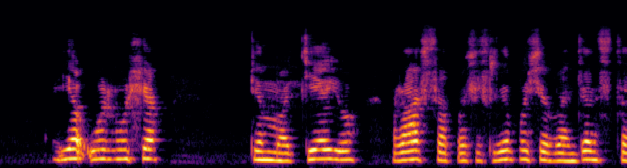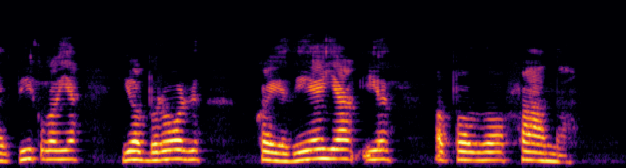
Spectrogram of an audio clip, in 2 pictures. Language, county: Lithuanian, Šiauliai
